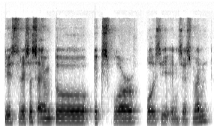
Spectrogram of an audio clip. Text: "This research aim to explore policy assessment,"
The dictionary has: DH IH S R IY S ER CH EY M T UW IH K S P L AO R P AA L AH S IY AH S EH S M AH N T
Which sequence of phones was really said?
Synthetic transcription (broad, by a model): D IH S R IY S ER S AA M T UW IH K S P L AO R P AA L AH S IY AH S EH S M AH N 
